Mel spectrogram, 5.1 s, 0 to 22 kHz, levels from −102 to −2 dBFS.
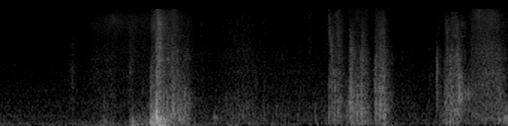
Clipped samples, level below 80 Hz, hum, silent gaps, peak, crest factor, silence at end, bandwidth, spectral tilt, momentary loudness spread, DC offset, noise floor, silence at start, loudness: under 0.1%; -66 dBFS; none; none; -26 dBFS; 30 dB; 0 s; 16 kHz; -5.5 dB/octave; 20 LU; under 0.1%; -80 dBFS; 0.95 s; -52 LUFS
